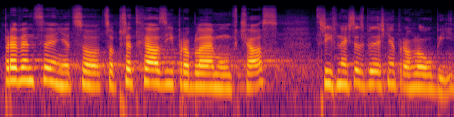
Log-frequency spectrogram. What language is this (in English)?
Czech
